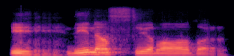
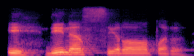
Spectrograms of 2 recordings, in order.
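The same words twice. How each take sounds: The two takes are said the same way.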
